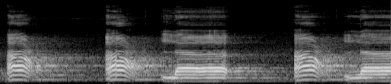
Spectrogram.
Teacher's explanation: عین حلق سے ادا کرنا ہے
